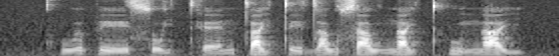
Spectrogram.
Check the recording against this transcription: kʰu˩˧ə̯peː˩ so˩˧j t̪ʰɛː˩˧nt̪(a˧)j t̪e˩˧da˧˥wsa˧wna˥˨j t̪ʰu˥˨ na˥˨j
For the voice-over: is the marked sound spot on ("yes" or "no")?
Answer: no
